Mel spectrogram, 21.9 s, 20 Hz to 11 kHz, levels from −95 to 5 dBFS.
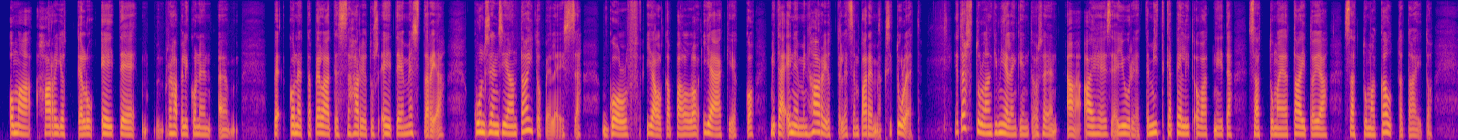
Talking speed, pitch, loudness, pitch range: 120 wpm, 175 Hz, -22 LUFS, 160-190 Hz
